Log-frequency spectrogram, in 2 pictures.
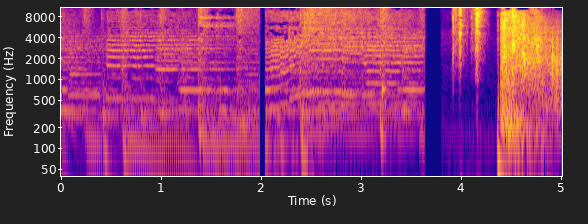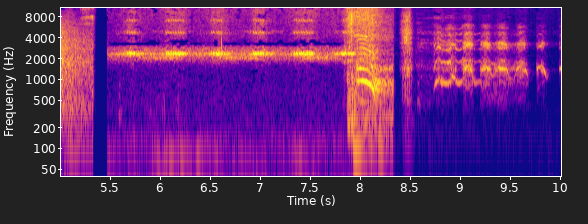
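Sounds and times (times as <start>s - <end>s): cricket chirping: 5.5s - 8.4s.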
